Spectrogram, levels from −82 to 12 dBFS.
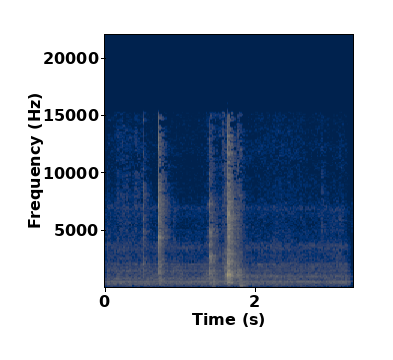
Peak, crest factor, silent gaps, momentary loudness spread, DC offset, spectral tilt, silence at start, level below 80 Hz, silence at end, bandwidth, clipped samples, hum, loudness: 0 dBFS; 32 dB; none; 23 LU; under 0.1%; 0.5 dB/octave; 0 s; -90 dBFS; 0.05 s; 15.5 kHz; under 0.1%; none; -28 LUFS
